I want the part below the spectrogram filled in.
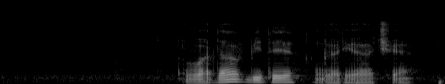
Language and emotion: Russian, sad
